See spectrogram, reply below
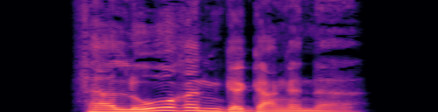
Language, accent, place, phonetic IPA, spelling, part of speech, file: German, Germany, Berlin, [fɛɐ̯ˈloːʁənɡəˌɡaŋənə], verlorengegangene, adjective, De-verlorengegangene.ogg
- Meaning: inflection of verlorengegangen: 1. strong/mixed nominative/accusative feminine singular 2. strong nominative/accusative plural 3. weak nominative all-gender singular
